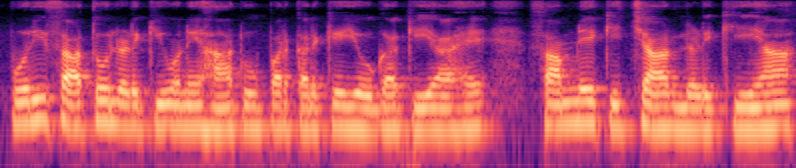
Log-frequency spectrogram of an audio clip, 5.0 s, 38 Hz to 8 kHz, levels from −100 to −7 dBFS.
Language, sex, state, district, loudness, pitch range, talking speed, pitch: Hindi, male, Odisha, Nuapada, -20 LUFS, 130-145 Hz, 170 wpm, 140 Hz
